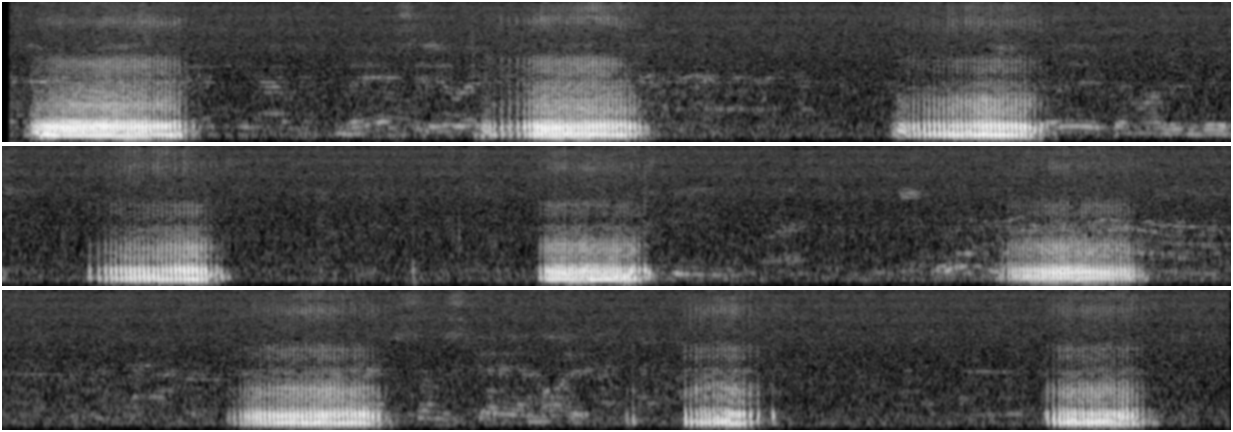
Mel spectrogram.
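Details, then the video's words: Domestic cat snoring indoors: rough, breathy snores in bursts about a second long, repeating roughly every two seconds with steady rhythm and quiet gaps between breaths. "Кот храпит"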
